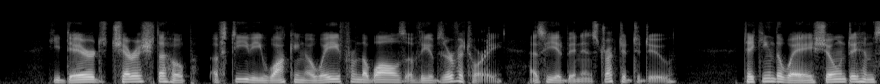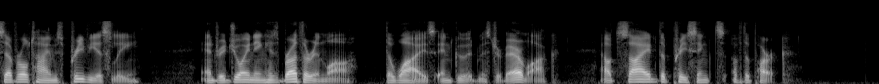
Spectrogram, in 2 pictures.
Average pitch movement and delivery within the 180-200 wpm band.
No: average, 4.1 semitones; average, 165 wpm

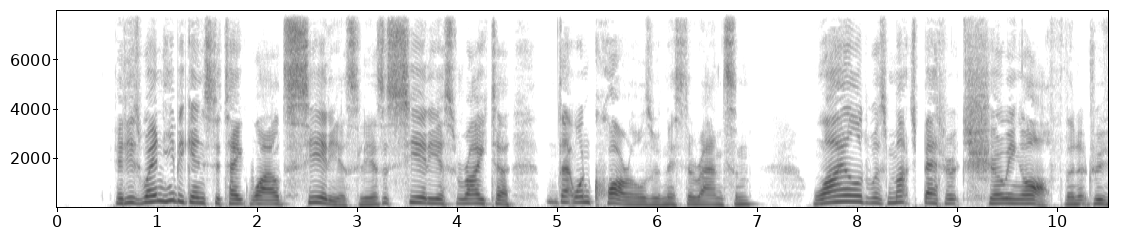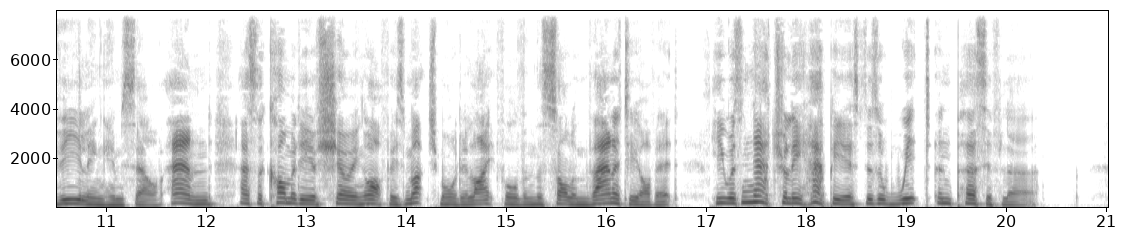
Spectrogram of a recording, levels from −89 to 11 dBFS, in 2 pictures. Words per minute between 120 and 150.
No: average, 160 wpm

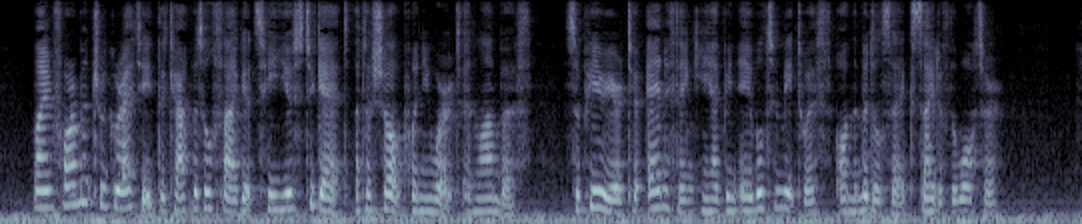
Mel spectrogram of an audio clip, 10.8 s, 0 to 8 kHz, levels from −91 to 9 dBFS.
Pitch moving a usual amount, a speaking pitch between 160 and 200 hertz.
Yes: average, 4.6 semitones; medium, 185 Hz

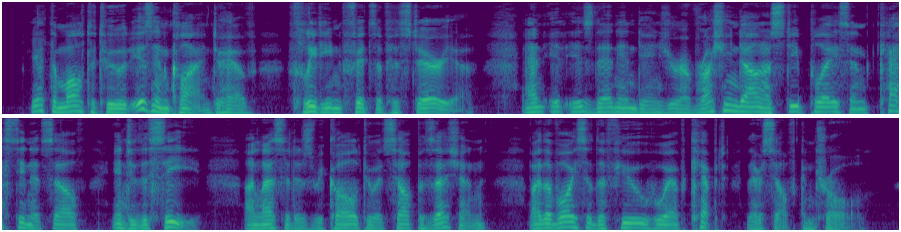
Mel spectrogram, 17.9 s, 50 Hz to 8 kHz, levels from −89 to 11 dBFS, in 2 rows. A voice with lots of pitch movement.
No: average, 3.7 semitones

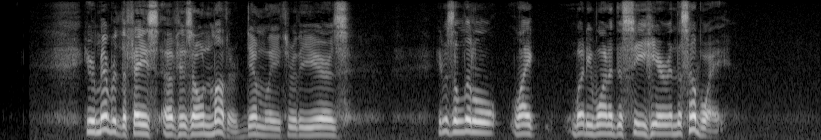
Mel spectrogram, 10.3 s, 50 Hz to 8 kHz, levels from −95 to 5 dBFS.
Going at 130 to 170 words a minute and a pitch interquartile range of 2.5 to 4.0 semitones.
Yes: average, 150 wpm; average, 3.6 semitones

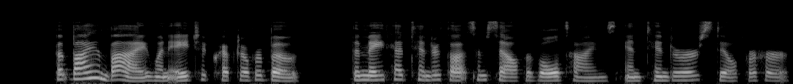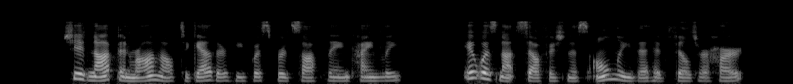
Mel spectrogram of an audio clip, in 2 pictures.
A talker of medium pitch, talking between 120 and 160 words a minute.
No: medium, 180 Hz; average, 170 wpm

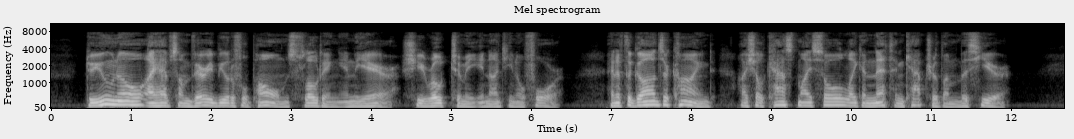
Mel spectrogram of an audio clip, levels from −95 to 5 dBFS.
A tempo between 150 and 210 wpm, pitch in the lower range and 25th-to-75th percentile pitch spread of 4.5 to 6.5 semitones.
Yes: average, 180 wpm; low, 105 Hz; average, 5.3 semitones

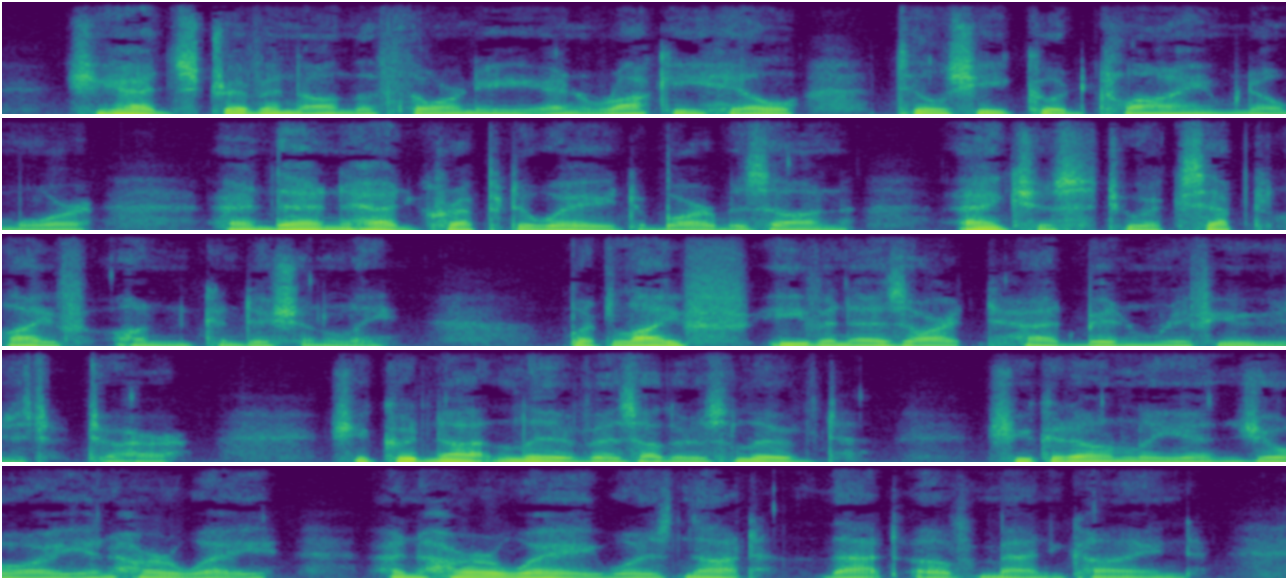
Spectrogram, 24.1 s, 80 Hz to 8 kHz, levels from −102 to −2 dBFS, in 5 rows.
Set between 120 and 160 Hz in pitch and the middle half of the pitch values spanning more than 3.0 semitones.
No: low, 135 Hz; average, 2.7 semitones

